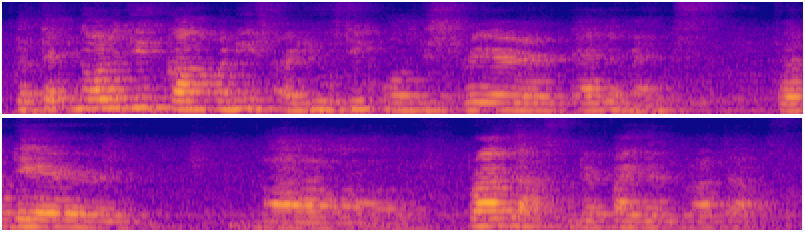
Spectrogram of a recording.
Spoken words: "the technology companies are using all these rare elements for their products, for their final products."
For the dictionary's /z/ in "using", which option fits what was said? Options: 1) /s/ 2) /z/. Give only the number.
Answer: 1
